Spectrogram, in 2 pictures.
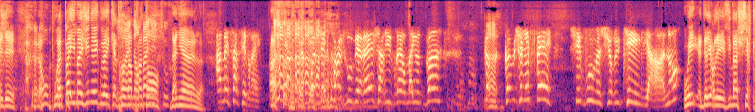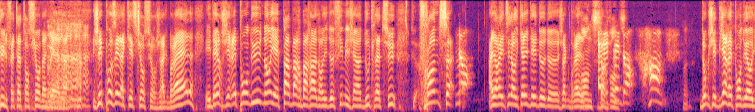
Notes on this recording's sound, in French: Au téléphone pour son anniversaire.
